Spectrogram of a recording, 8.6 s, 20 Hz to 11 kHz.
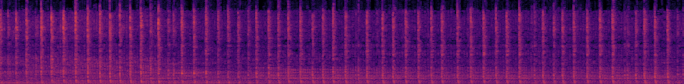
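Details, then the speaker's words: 1999/2002 Yamaha YZ125 bored to 144 after full restoration, first start, not yet hot, kick-started first kick: crisp, even two-stroke crackle with steady pulses, no misses. Normal two-stroke running. "she's so loud under here oh the kids are shouting at me yes me she sounds naughty though and she ain't even hot got on a proper first kick this time"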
